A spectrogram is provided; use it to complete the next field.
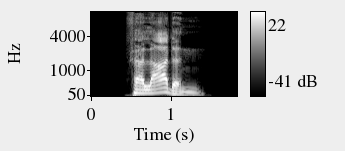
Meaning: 1. to load (place in a vehicle for transport) 2. to take for a ride
- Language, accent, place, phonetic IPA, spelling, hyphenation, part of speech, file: German, Germany, Berlin, [fɛɐ̯ˈlaːdn̩], verladen, ver‧la‧den, verb, De-verladen.ogg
